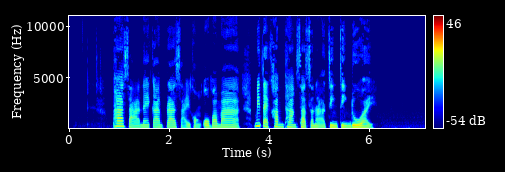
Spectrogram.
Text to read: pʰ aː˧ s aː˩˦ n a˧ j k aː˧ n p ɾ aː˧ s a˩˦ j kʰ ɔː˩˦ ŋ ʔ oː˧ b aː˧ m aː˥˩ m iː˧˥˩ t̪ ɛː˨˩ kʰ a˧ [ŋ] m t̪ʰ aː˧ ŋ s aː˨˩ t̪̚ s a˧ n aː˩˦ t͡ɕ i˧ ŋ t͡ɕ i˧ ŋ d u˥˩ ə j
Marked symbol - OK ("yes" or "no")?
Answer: no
